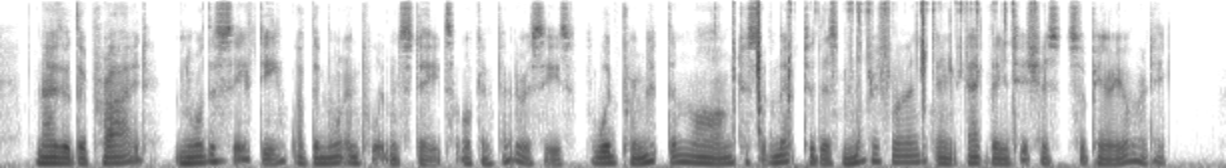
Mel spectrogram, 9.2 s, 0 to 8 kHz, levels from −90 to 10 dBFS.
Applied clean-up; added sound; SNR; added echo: neural diffusion model UNIVERSE++.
